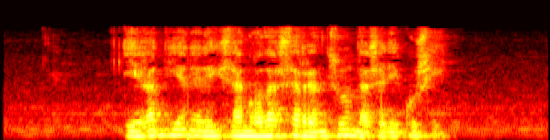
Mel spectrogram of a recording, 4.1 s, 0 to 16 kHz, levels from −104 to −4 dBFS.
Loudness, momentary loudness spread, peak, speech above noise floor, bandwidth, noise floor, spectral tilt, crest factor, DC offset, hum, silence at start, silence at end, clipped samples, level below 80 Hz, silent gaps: -19 LUFS; 11 LU; -2 dBFS; 35 dB; 7.8 kHz; -53 dBFS; -6.5 dB/octave; 18 dB; under 0.1%; none; 0.95 s; 0.8 s; under 0.1%; -52 dBFS; none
